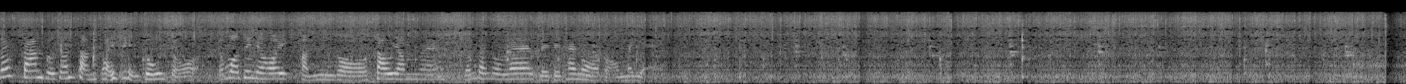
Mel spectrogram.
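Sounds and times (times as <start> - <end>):
onions sizzling in a pan over medium-high heat: 0.0 - 14.0
speech: 0.1 - 6.6
scraping and clicking from stirring: 7.0 - 13.6.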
